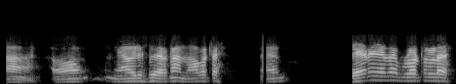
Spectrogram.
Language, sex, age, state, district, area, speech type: Malayalam, male, 60+, Kerala, Idukki, rural, conversation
